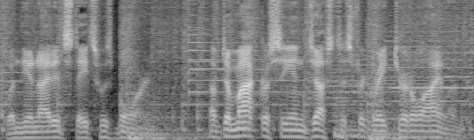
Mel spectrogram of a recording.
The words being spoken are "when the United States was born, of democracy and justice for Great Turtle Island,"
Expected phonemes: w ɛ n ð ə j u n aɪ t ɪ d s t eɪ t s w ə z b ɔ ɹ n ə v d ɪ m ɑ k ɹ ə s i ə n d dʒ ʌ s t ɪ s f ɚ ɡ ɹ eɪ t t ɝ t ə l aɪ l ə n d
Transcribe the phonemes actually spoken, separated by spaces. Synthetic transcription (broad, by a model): w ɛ n ð ə j u n aɪ t ɪ d s t eɪ t s w ə z b ɔ ɹ n ə v d ɪ m ɑ k ɹ ə s i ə n dʒ ʌ s t ɪ s f ɚ ɡ ɹ eɪ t t ɝ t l aɪ l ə n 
